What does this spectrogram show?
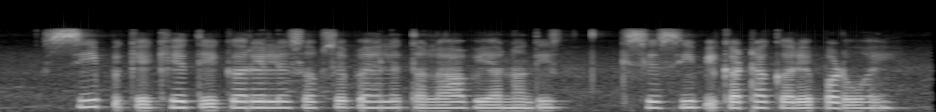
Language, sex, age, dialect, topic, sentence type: Magahi, female, 25-30, Southern, agriculture, statement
